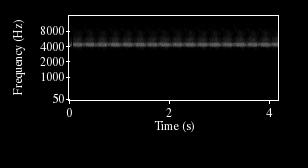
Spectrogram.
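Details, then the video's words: High, tinkling cricket chirps from a farm meadow on a full-moon summer night, pulsing evenly about four times each second, with a brief dip at the very start and no other sounds. "Cricket chirping sounds for sleeping - sleep and relaxation nature sounds at night"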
